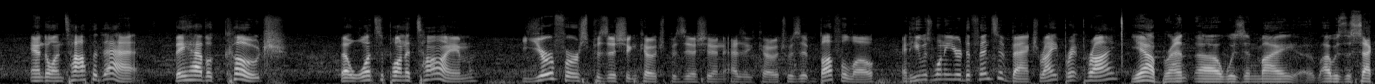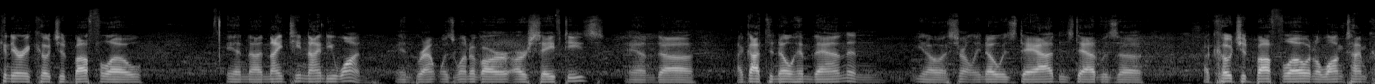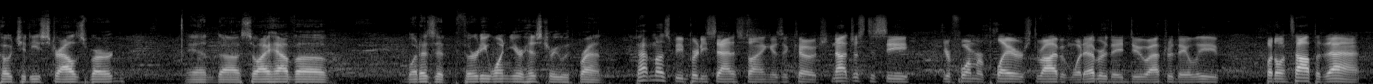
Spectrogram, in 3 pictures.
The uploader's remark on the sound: Live from ACC Kickoff in Charlotte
